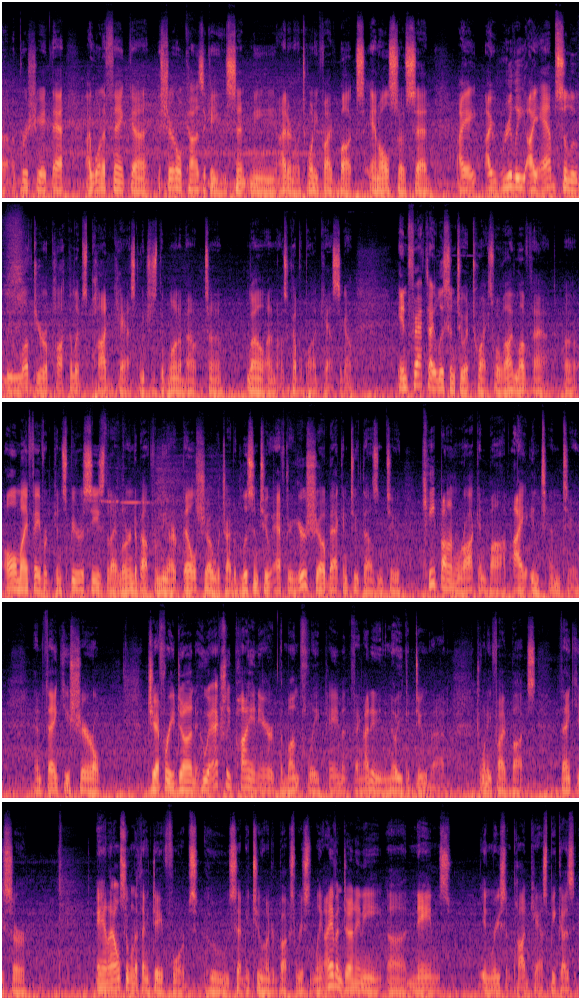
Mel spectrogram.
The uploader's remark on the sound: it’s time for a podcast live from the Love’s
